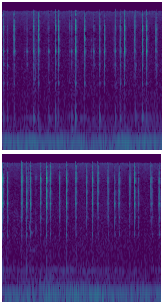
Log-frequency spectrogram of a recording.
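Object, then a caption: Wax-filled glass candle jar tapped with fingernails. Long acrylic nails tap rapidly on the side of a large glass candle jar filled with solid wax and printed with house designs. Each tap is a short, bright click that dies away almost at once, over a steady low rumble.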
